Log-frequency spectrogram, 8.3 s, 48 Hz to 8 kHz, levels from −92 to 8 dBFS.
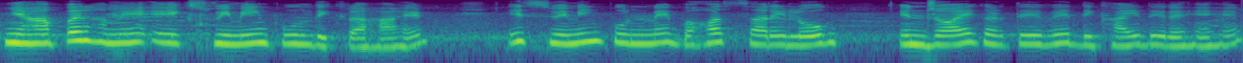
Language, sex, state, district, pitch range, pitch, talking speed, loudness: Hindi, female, Madhya Pradesh, Dhar, 220-260 Hz, 240 Hz, 165 wpm, -17 LUFS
